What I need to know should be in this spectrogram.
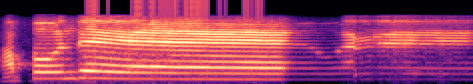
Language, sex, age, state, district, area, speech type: Tamil, male, 60+, Tamil Nadu, Cuddalore, rural, conversation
